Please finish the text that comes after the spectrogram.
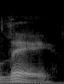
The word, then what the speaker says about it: les: And les is just les with no S sound at the end, even though it has an S.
